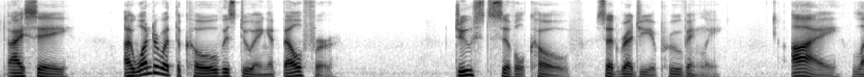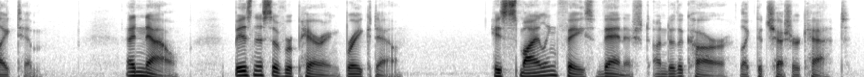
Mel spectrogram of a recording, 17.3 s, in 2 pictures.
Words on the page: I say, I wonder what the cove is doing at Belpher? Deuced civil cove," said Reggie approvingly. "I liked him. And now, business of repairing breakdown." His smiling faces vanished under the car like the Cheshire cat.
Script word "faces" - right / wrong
wrong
